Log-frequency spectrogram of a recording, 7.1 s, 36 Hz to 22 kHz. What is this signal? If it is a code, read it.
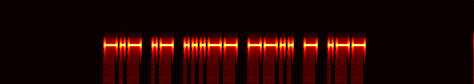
Morse code, heard as a keyed tone, about 20 wpm, 700 Hz. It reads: KA3ZTW
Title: Speed Racing - USA 2x3 Call Signs 17wpm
